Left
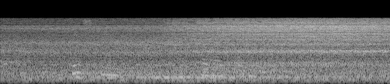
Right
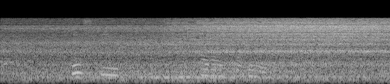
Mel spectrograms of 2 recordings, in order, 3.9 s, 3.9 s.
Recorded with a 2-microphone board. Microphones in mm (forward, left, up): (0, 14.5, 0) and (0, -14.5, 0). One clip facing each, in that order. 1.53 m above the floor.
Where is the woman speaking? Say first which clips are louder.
Right 3 dB; 50° right (ahead or behind), 1.6 m.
